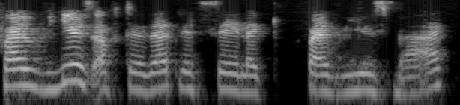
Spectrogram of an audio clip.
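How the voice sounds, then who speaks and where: A woman's voice: mid-range voice, fairly bright tone. Interview guest: woman with an Egyptian accent, conversational and searching for words, recorded muffled and a bit roomy. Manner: halting, repeats "like" as she thinks aloud.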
